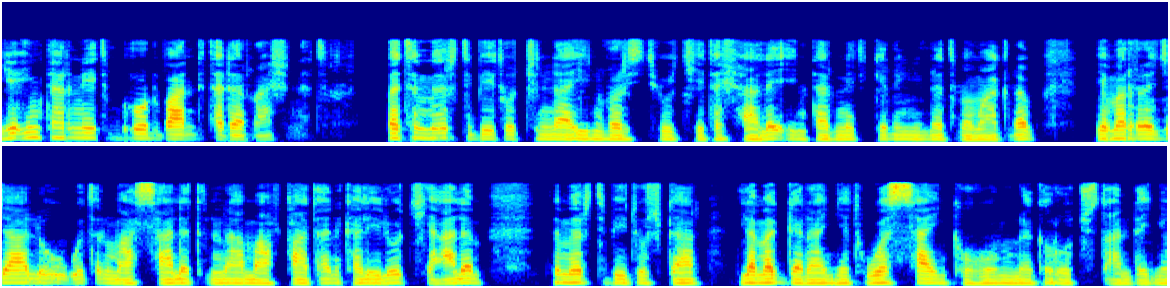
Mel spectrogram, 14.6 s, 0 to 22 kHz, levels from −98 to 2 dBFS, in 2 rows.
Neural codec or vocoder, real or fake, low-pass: vocoder, 22.05 kHz, 80 mel bands, Vocos; fake; 7.2 kHz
